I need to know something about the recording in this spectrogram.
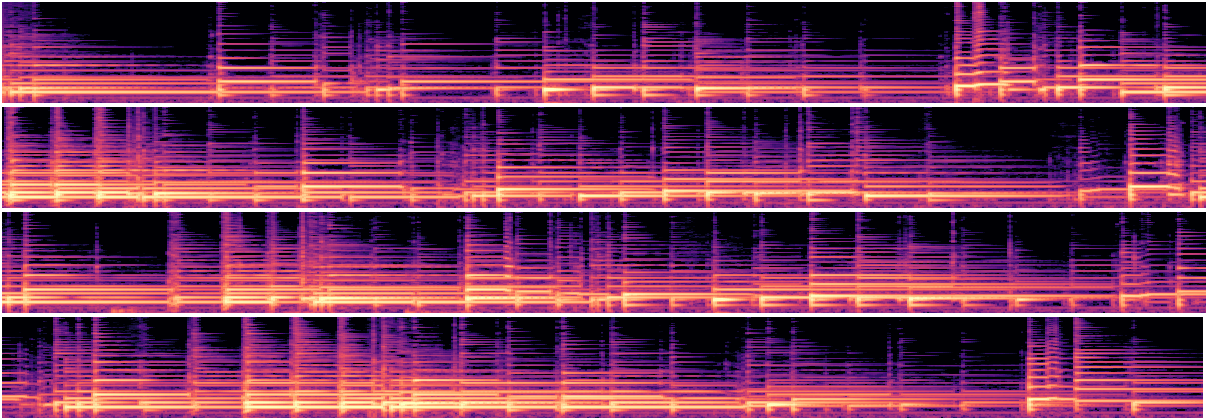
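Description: Kamaka Jake Blue tenor ukulele with a koa top, back and sides, played solo fingerstyle: a plucked melody over chords, with sharp chord attacks, in phrases that die away every several seconds before the next begins.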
